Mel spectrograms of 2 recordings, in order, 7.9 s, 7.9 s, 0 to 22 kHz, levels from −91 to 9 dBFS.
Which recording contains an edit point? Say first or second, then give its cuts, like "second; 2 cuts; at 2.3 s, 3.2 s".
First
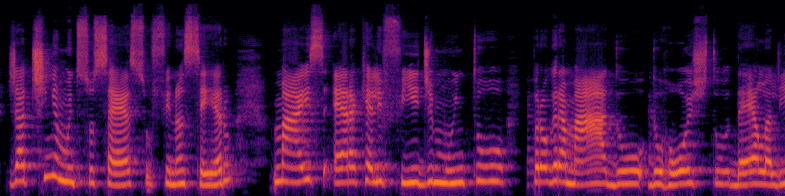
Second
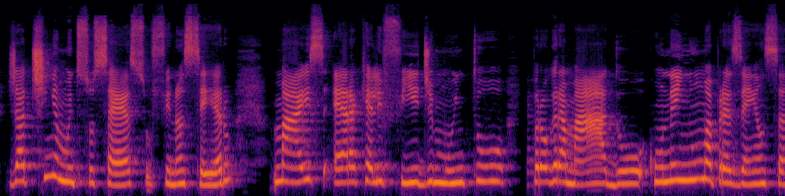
first; 1 cut; at 6.5 s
